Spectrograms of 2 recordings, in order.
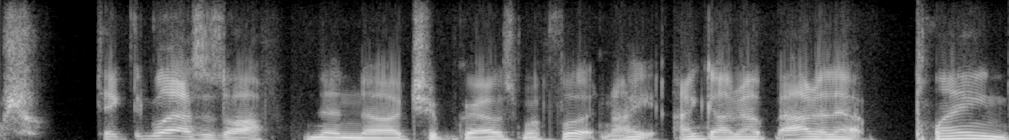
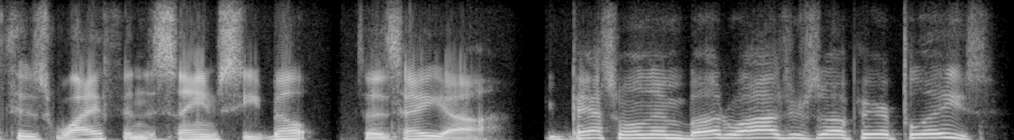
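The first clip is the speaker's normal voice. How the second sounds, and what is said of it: Put-on Southern accent. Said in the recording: “I just do the Southern accent”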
